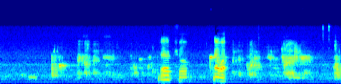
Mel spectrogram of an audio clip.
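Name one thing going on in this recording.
A man gives stern orders through a muffled, crackling mask radio.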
